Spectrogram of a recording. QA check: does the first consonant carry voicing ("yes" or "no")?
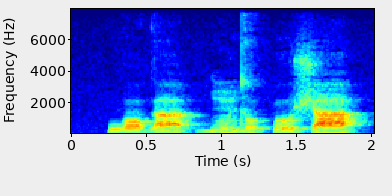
yes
